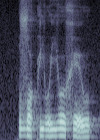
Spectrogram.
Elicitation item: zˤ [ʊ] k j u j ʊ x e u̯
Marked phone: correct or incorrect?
correct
